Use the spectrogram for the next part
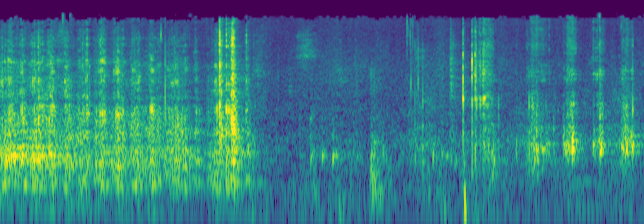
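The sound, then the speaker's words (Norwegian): Plastic draw balls rattle and clatter as they are shuffled around in a pot for a draw of the second set of pairings from eight groups, a dense, busy jumble of clicks that surges early and then continues in scattered, uneven bursts. “Another good shuffle.”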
